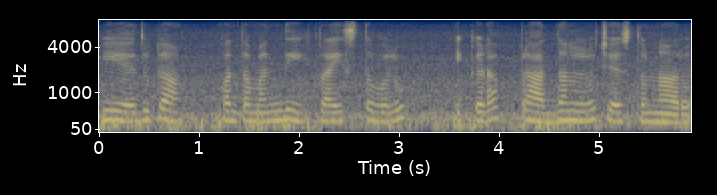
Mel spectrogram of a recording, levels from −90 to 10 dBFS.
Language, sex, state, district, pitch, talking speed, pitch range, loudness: Telugu, female, Andhra Pradesh, Srikakulam, 210 Hz, 70 wpm, 195-220 Hz, -18 LUFS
